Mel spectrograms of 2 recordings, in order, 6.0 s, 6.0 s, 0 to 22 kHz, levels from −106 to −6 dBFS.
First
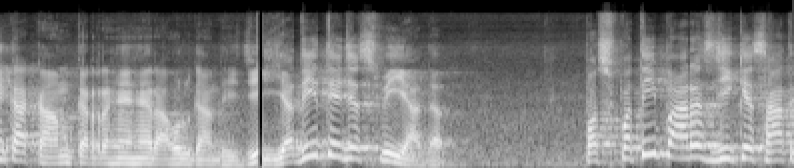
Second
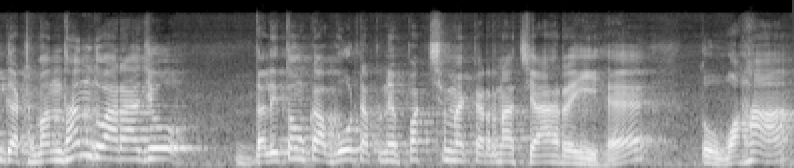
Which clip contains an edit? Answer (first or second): first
